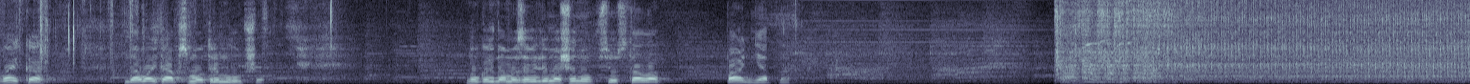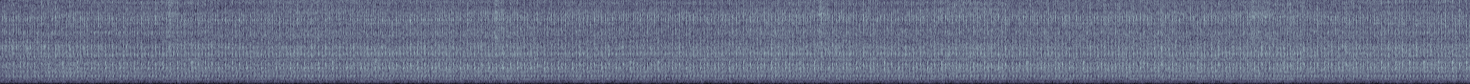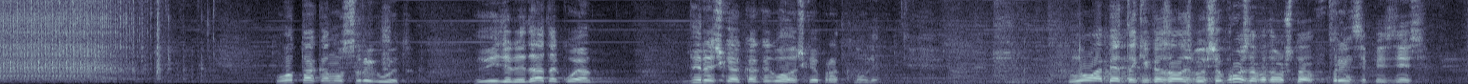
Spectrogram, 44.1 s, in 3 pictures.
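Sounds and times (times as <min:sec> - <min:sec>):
diesel engine cranking and idling: 0:10.5 - 0:32.0.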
